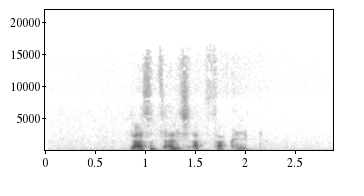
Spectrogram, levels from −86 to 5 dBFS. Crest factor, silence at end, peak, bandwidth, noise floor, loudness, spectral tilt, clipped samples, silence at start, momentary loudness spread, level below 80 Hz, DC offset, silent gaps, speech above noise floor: 26 dB; 0.9 s; -14 dBFS; 16.5 kHz; -68 dBFS; -36 LUFS; -5 dB/octave; under 0.1%; 0.85 s; 16 LU; -66 dBFS; under 0.1%; none; 32 dB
